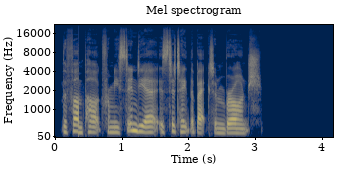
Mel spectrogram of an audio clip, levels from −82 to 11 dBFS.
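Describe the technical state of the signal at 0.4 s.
Right around there, at 0.35 s, the speech jumps forward because compressed frames were skipped. Roughly ten whole frames never got played, either missing from the stream or thrown out by the decoder as damaged. With frames of 92.9 ms each, that's around 0.7 s of audio just gone. By 0.4 s you're already past the gap.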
